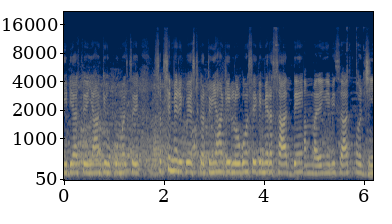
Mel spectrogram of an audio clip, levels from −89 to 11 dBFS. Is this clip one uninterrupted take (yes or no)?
no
